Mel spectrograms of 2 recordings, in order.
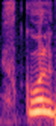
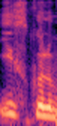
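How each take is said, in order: First: The word starts directly with the sk cluster. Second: A short i vowel comes before the sk cluster. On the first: "স্কুল কিন্তু বলে না" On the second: "স্কুল বলে। এই যে রস্বইটা যে সামনে আনলো"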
